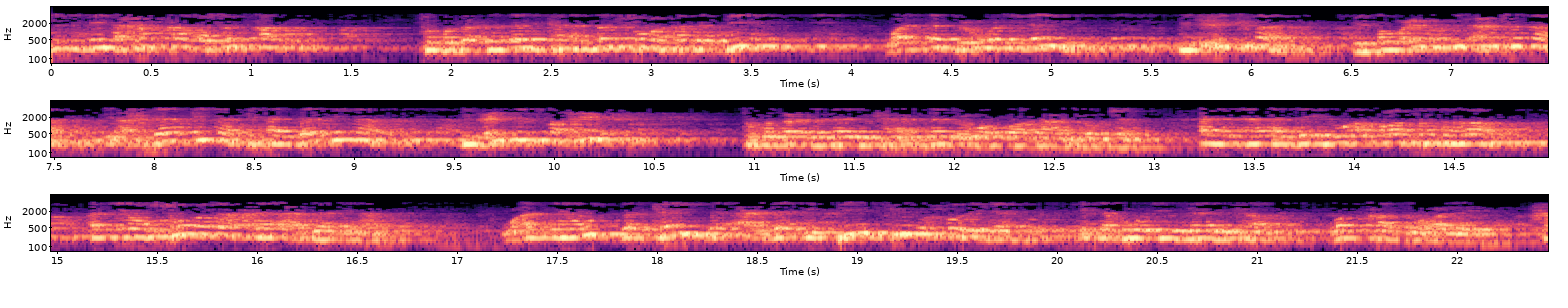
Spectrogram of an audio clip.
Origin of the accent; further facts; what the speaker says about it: Algeria; نسأله تبارك وتعالى أن يجعل بلدنا الجزائر بلدا آمنا مطمئنا وسائر بلاد المسلمين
